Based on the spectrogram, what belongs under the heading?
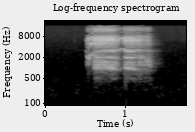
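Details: Young bantam rooster practising its crow: one short, hoarse, broadband crow of about a second, split into two strained bursts with a brief dip between them. The bird is alone against a quiet background.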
